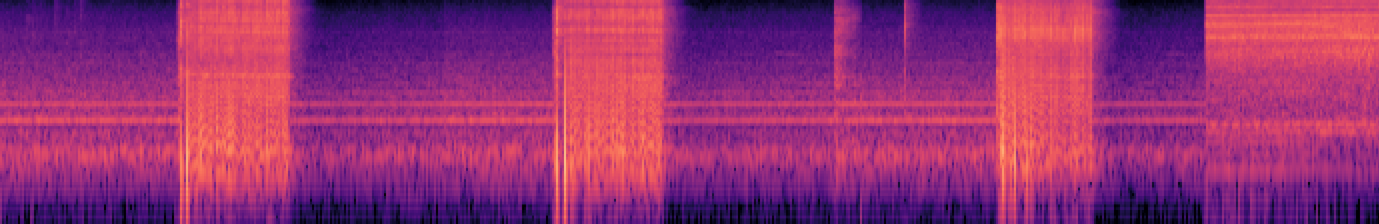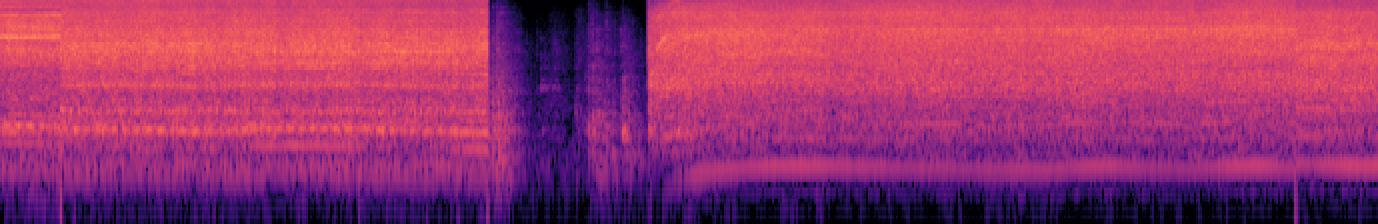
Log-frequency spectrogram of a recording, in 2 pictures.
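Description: MIG welder laying three short tack welds, each about a second long, to join two steel plates around a bearing. Then an angle grinder grinds down the welds, stops briefly, and spins up again to grind steadily.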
